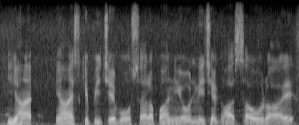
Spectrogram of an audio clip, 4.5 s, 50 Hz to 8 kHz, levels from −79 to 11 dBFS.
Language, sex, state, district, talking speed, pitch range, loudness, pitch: Hindi, male, Uttar Pradesh, Saharanpur, 185 wpm, 135-145 Hz, -18 LUFS, 140 Hz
